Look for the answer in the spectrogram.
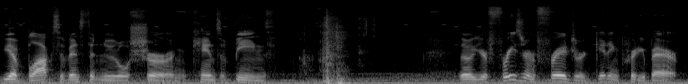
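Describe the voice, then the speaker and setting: A man reads scripted second-person fiction in a fairly low voice. His delivery is dramatic and animated, with pitch that moves up and down a good deal as he tells the story. There is clear background noise with a hum behind him. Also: moderate pace. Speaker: narrator of an interactive audio drama.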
